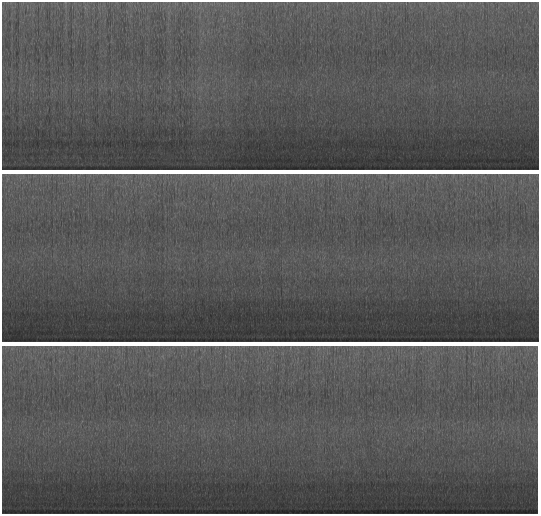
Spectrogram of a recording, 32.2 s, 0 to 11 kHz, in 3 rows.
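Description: P-51D Mustang's Packard Merlin V-12 engine running at idle with the propeller turning. About four and a half seconds in the engine speed steps up a little and then holds steady.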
